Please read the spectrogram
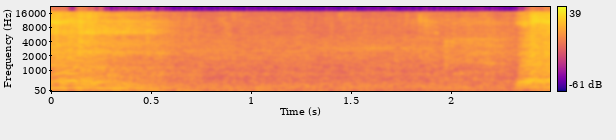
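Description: A man's chanting voice draws out a last syllable that falls in pitch over the first half-second, then fades into steady, noisy hall ambience.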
